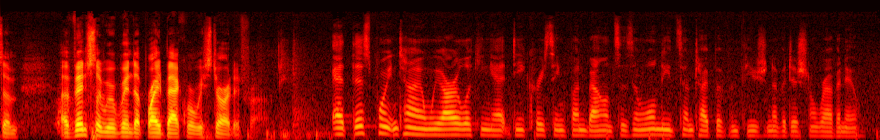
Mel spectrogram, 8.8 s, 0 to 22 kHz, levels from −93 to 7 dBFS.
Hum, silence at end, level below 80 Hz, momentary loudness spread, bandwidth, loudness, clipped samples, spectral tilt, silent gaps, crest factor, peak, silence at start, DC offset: none; 0.2 s; -66 dBFS; 22 LU; 15.5 kHz; -29 LUFS; under 0.1%; -3.5 dB/octave; none; 26 dB; -4 dBFS; 0 s; under 0.1%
